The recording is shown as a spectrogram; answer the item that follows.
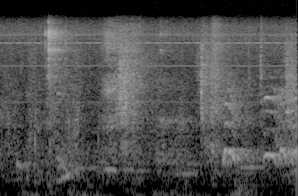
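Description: Small dog whimpering faintly, a few short whines, one rising and one held near the end, with soft footsteps on a hardwood floor.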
